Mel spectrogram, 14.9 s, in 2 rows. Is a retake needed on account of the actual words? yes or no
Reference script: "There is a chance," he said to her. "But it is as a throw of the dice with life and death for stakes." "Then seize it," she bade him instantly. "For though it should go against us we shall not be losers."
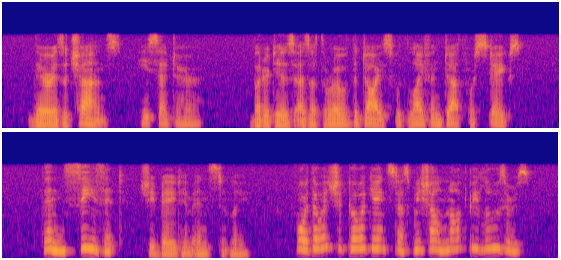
no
